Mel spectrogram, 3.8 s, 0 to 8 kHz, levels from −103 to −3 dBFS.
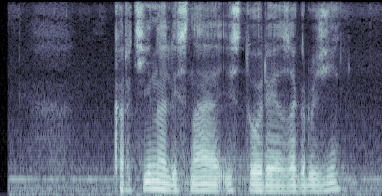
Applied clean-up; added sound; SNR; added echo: none; none; none; none.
